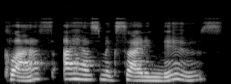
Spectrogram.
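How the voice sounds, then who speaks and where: A woman's voice: mid-range voice, unhurried, a bit bright, natural voice. A woman voicing an enthusiastic, proud male science teacher in a storybook, formally announcing things with eagerness. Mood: eager.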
